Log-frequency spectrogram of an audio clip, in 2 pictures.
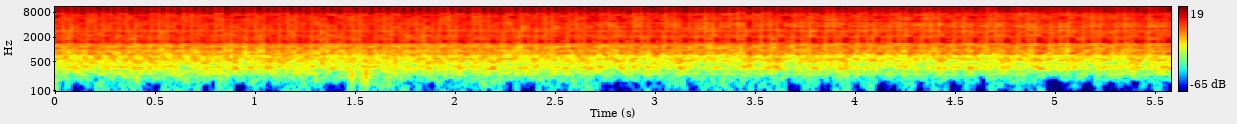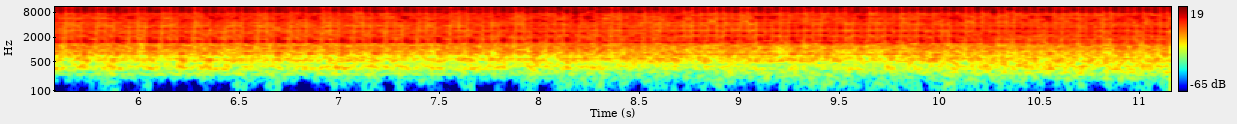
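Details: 2007 Audi A4: sharp high-pitched chirp about three times a second, steady with cold idle; squeak of unknown origin that disappears once the engine reaches operating temperature.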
